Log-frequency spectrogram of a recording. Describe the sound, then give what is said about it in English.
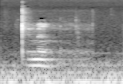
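One crisp finger snap cracks out from the audience during a church sermon, followed by a brief low hum of a voice and a couple of faint, softer clicks in the background. “And I'm sorry, but there ain't no snapping in the church.”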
